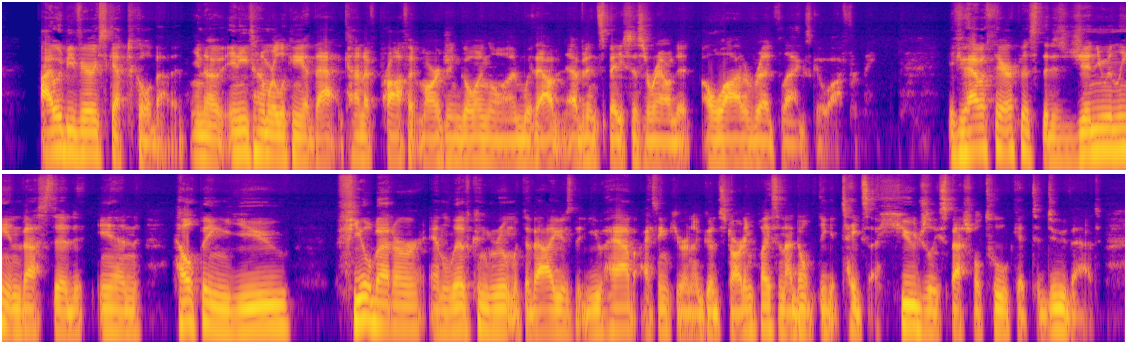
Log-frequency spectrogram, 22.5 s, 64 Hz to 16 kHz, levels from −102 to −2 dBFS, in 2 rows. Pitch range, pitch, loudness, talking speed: 90-110 Hz, 95 Hz, -18 LUFS, 210 wpm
